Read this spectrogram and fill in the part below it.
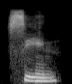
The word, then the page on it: scene: Indian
